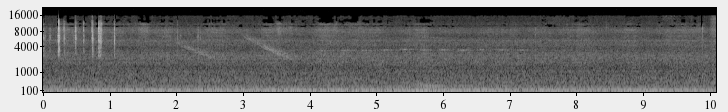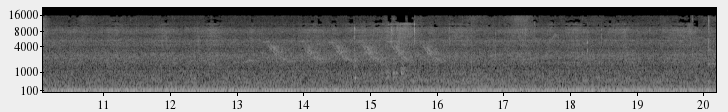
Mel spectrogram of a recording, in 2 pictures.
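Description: A steady low rumble with a faint hum runs underneath, with a few light metal clicks in the first second from small screwdriver and bolt work, and short falling bird chirps now and then.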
